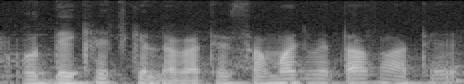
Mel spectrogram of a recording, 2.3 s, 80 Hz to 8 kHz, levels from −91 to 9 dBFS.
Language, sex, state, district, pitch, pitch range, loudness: Chhattisgarhi, male, Chhattisgarh, Sarguja, 100 Hz, 95-110 Hz, -19 LUFS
